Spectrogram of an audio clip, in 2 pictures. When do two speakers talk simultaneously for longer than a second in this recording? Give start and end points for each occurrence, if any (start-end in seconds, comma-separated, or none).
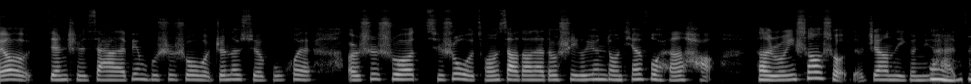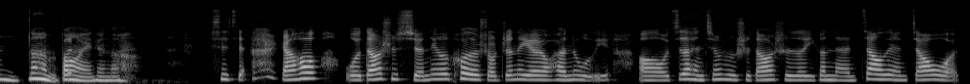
none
